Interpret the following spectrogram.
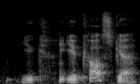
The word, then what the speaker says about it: Yokosuka: Yokosuka? Yokosuka. That's how you say it.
